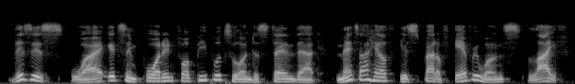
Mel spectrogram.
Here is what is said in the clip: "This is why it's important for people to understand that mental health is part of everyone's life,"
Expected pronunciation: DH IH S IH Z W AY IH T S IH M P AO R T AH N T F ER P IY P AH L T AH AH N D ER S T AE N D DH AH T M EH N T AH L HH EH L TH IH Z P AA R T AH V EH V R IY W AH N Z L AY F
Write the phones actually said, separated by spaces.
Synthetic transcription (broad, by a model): DH IH S IH Z W AY IH T S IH M P AO R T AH N T F ER P IY P L T AH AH N D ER S T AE N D DH AH T M EH N T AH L HH EH L TH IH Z P AA R T AH V EH V R IY W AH N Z L AY F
